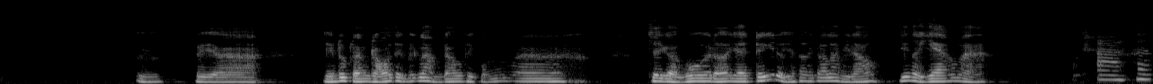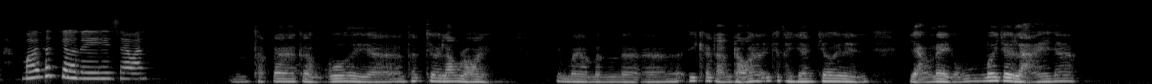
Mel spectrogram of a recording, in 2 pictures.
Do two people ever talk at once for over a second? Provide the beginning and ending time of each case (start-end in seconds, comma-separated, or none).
none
